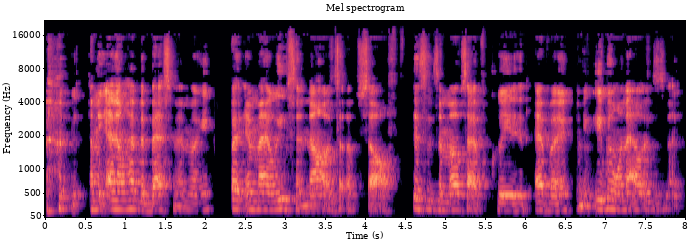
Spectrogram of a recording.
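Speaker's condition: Cerebral palsy; born two months premature

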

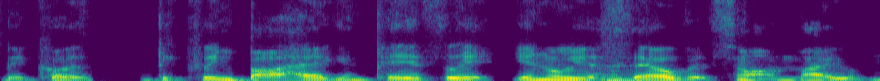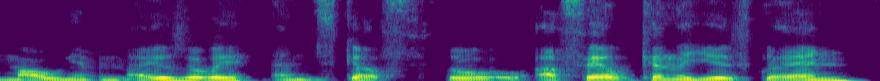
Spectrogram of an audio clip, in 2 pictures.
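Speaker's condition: Cerebral palsy; walks and talks now

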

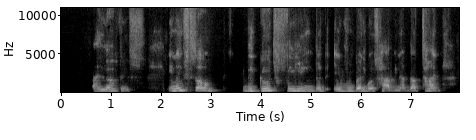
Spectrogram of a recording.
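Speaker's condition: Spasmodic dysphonia; hard to get words out

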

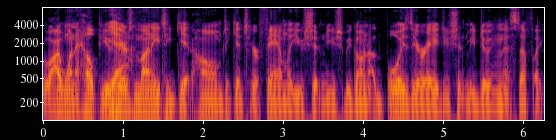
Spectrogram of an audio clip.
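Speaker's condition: No condition

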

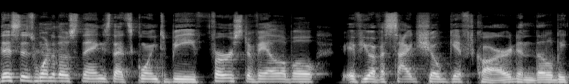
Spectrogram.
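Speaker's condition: No condition

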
